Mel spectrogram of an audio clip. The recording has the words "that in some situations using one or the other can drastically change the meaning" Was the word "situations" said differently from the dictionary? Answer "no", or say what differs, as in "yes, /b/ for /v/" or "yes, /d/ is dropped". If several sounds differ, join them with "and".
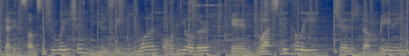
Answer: yes, /z/ is dropped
